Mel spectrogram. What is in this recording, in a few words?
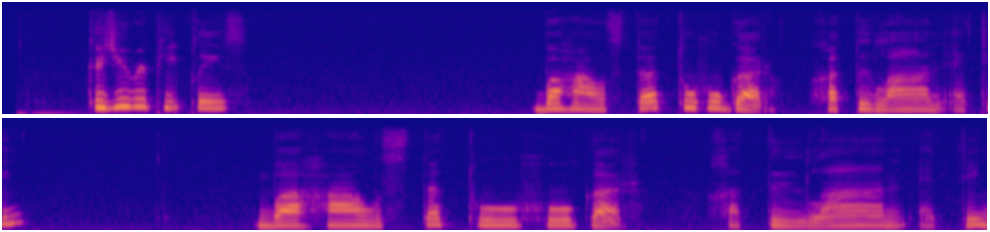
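Sakha Could you repeat please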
